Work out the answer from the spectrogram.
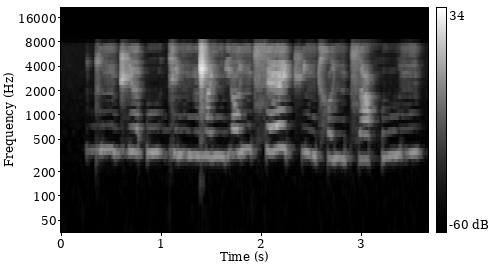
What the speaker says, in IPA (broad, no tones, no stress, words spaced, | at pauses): duɲd͡ʒɜʔu ɡʲɑɲŋ͡ǁɑ̃ɲjɒɲ sæ t͡ʃɪɲxɒɲt͡sɑhuɲ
